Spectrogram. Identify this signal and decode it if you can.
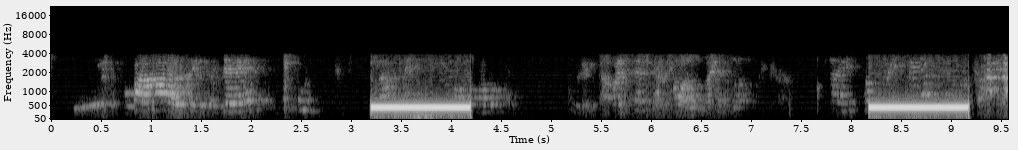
Ringback tone (Europe, 425 Hz), with speech.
